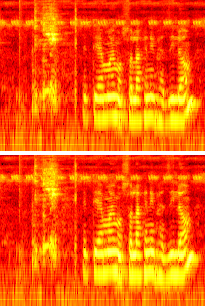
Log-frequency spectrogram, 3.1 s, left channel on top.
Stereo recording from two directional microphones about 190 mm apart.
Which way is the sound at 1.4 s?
55° right (ahead or behind).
